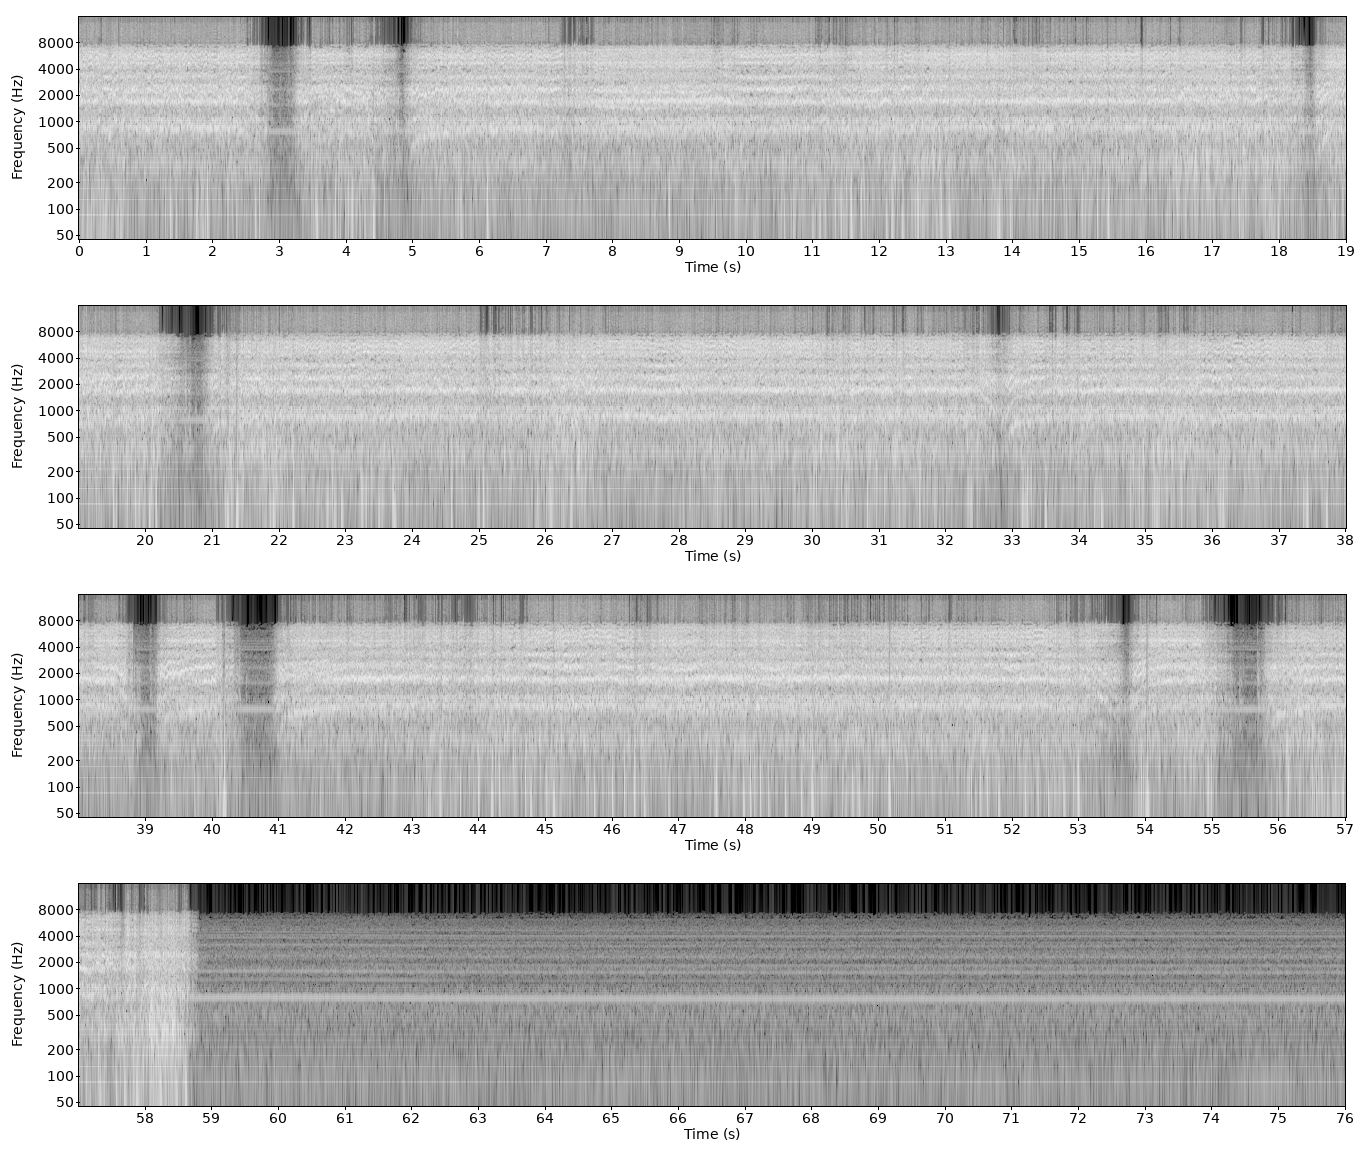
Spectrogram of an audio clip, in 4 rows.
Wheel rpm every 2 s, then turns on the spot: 210, 130, 130, 210, 210, 220, 230, 230, 230, 150, 130, 220, 230, 230, 230, 230, 180, 230, 230, 150, 110, 230, 230, 220, 230, 230, 160, 100, 180, 90, 0, 0, 0, 0, 0, 0, 0, 0.
none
